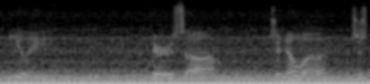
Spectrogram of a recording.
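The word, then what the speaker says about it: Ely: There's Elie which is not Eli but Elie.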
